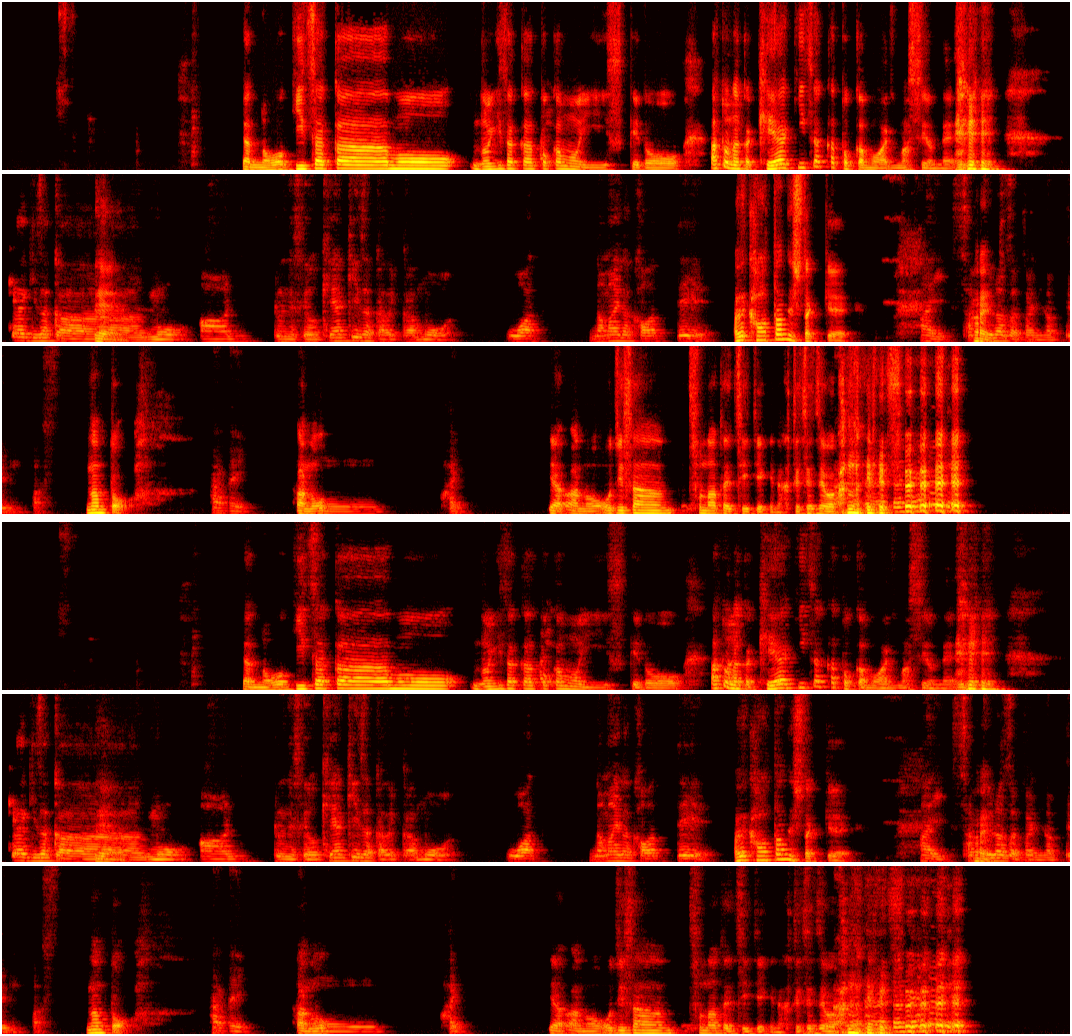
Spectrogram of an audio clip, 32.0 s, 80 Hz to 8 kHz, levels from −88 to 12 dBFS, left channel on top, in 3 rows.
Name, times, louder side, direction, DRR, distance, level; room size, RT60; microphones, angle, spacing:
voice 1, 2.4-10.4 11.6-11.9 18.0-19.1 19.6-19.9 20.4-20.6 22.2-23.0 24.3-24.6 26.8-30.9, left 5 dB, 75° left, 0.5 m, -22 dB
voice 2, 10.7-13.1 13.4-15.2 15.7-16.0 16.5-17.7 19.8-21.8 23.4-23.8 24.3-25.1 25.7-26.0 29.7-30.9, right 1 dB, 30° right, 1.1 m, -32 dB
4.5 x 2.3 x 2.3 m
head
